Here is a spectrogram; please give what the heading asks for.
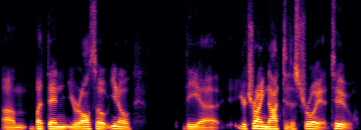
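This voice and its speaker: A man talking casually as a podcast co-host, in a rambling, halting way that circles around his point. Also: mid-range voice, no echo. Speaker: podcast co-host and fiction writer. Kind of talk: casual discussion.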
